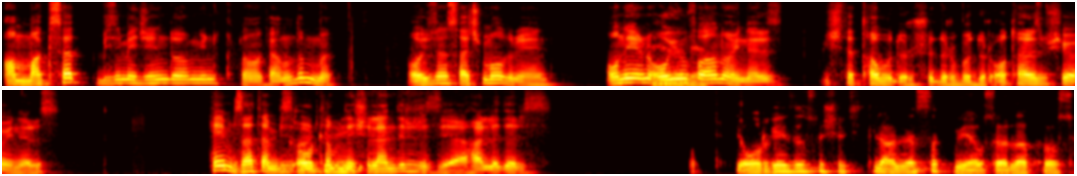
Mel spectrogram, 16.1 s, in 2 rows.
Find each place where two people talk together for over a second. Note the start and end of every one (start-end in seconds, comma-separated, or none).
none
